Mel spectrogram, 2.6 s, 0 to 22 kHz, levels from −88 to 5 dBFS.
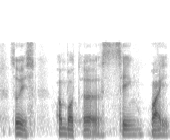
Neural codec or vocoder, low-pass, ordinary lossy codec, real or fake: codec, 16 kHz, 2 kbps, FunCodec, trained on Chinese and English, 25 frames a second; 7.2 kHz; MP3, 48 kbps; fake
